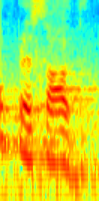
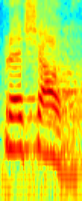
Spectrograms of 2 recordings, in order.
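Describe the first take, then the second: First: प्रसाद said with a crisp s; correct pronunciation. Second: प्रसाद said with sh, प्रशाद; wrong pronunciation. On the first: Teacher to students, modelling the s in प्रसाद. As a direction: say प्रसाद with a clean s, not sh. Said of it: "यहाँ पर सही होगा प्रसाद". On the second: Teacher to students, showing the wrong sh in प्रसाद. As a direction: show प्रसाद with a hushed sh sound. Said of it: "श नहीं आएगा". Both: Shown as a demonstration.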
